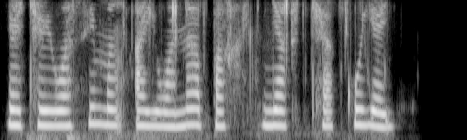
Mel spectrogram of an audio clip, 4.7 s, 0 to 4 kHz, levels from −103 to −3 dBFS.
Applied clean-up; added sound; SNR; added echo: neural mask model Resemble Enhance denoiser.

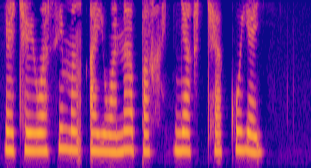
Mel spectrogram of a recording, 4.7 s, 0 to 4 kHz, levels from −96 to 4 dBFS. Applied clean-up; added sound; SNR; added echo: none; none; none; none.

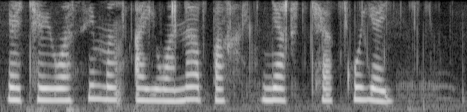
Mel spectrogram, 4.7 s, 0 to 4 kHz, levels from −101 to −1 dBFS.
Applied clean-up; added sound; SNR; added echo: none; Chewing, mastication; 15 dB; none.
